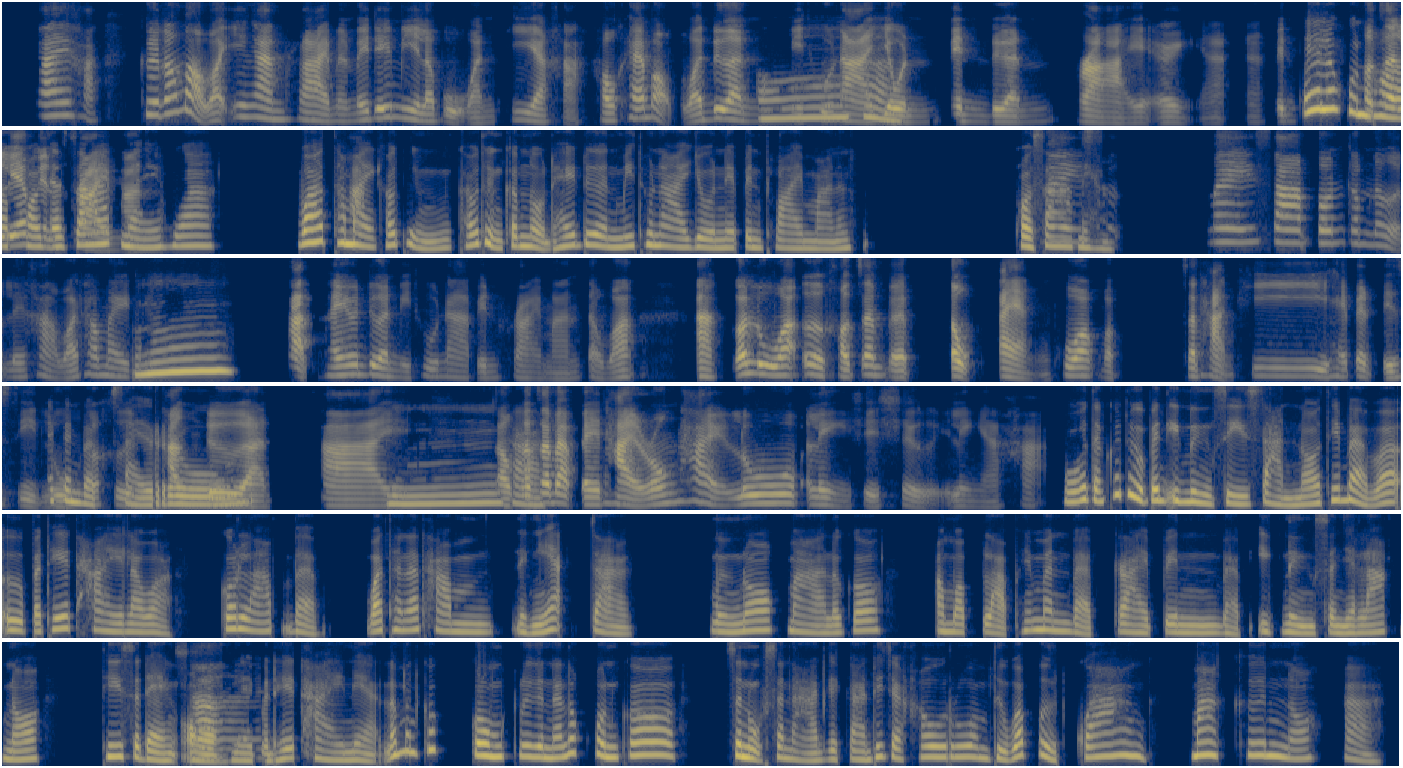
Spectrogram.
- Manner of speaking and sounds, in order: other background noise
- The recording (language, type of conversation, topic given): Thai, podcast, พาเหรดหรือกิจกรรมไพรด์มีความหมายอย่างไรสำหรับคุณ?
